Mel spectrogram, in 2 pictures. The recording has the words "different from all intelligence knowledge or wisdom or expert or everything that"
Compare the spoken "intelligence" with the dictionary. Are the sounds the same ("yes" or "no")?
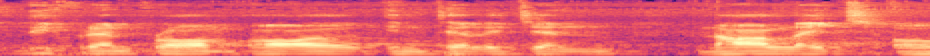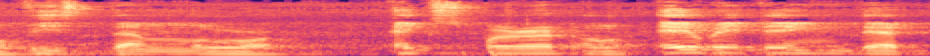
no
